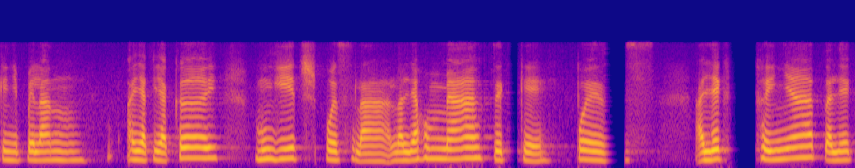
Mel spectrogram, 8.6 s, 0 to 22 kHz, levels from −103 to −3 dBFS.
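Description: From 4.28 to 6.03 s the speech drags and catches through repeated stalls (stutter): 26 brief gaps, the longest 87 ms, where late packets emptied the jitter buffer and the last sound was stretched to fill them. About 331 ms is added and nothing is lost, so the effect is many small hitches rather than one hole.

A call audio freeze follows at 6.05 to 6.27 s and another at 7.28 to 7.58 s, likely from packets held up in transit. Each is a single pause where the last sound buzzes briefly and fades, then goes silent for 120 ms and 200 ms respectively before the speech resumes intact, 202 ms and 280 ms later than it would have. That one long stop is what sets these apart from the stutter. Over the G.722 call path, nothing is heard above 8 kHz.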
